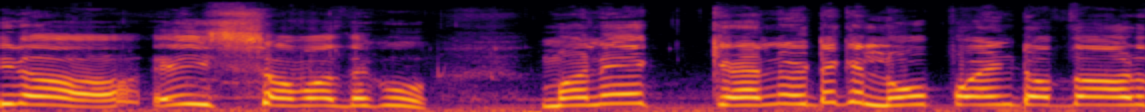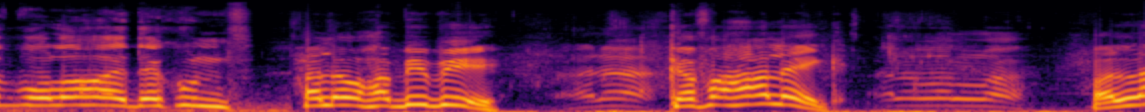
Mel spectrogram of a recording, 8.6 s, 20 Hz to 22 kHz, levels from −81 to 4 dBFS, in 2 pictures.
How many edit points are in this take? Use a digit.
1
